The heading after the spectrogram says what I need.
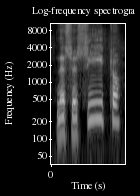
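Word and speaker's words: necesito: Necess I need Here we have four syllables. Necess you have a vowel at the end. So you push down on the syllable before last on the penultimate syllable which makes it necess and then you come up on o necess for I need.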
